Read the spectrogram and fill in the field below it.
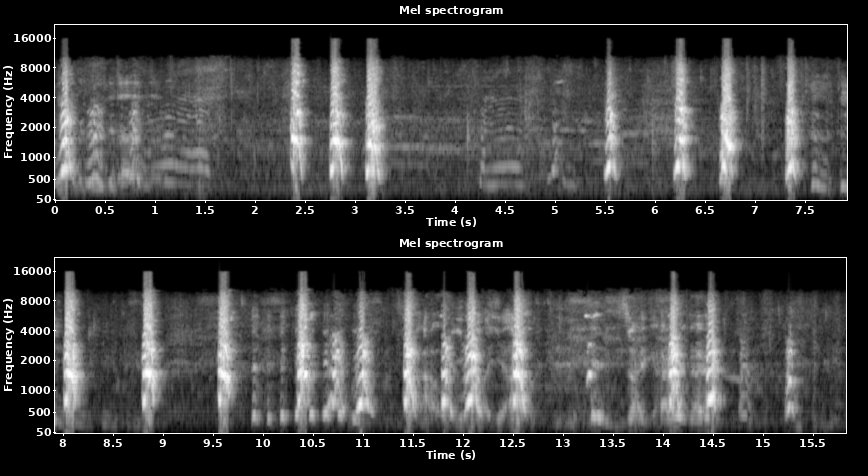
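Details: Pug barking while a cat attacks her tail as she wiggles it; short, sharp barks in irregular bursts, about twenty across the stretch, with a person talking between them.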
